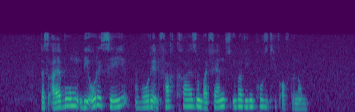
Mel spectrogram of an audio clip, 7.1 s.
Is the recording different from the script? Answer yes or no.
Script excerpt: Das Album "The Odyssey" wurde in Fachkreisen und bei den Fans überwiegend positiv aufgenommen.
yes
